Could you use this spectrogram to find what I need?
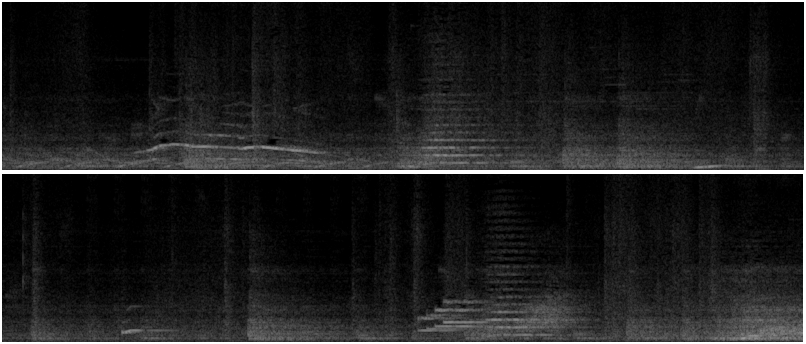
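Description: Chiming sound effects ring out from a television.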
